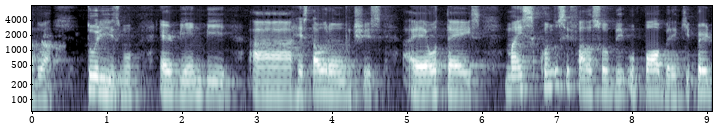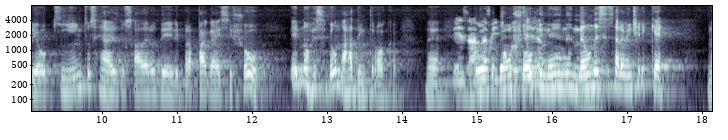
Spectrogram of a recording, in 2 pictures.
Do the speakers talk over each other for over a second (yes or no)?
yes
